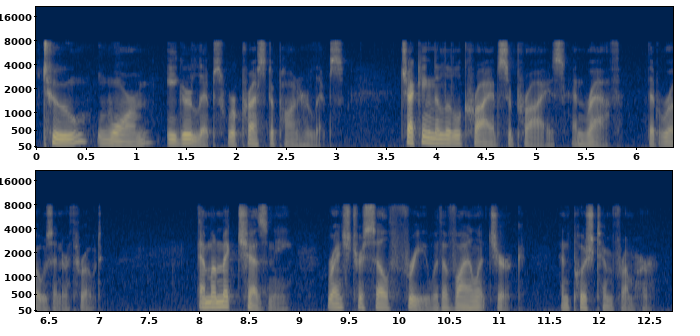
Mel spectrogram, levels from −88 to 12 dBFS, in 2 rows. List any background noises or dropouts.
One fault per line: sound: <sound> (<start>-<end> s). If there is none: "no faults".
no faults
